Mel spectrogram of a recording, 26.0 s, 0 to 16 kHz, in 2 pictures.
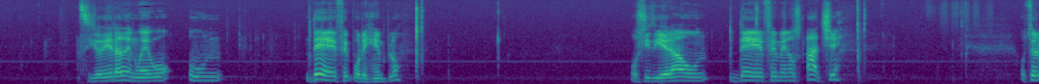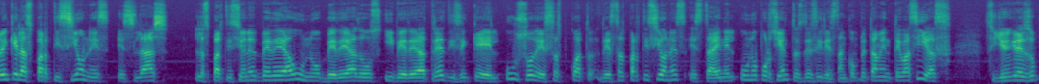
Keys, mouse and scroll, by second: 3.6-5.2 typing, 8.9-10.7 typing.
